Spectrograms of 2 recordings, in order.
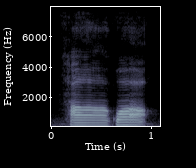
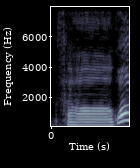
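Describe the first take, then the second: First: The word is said on a low pitch. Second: The pitch starts low and then rises. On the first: "완전 저음으로 하는 거야" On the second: "낮았다가 높아지는 소리야"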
